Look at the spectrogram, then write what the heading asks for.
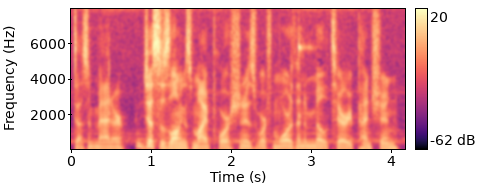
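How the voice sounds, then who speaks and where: A man's voice: on the low side, steady tone, a little fast, lightly acted. A man playing a wry, scheming military officer and pilot in a sci-fi audio drama, dry and nonchalant. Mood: weary, dry.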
